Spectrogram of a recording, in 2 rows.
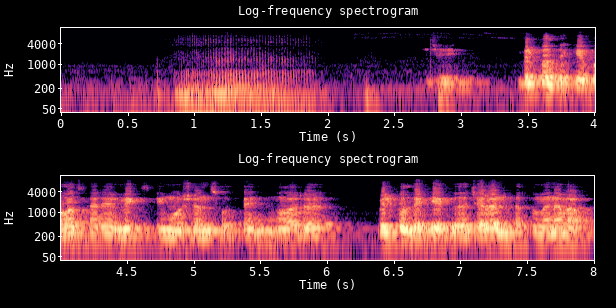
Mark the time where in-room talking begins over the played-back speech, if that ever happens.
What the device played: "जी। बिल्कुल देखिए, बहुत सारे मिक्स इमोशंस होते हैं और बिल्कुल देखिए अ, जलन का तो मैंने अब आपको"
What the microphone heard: none

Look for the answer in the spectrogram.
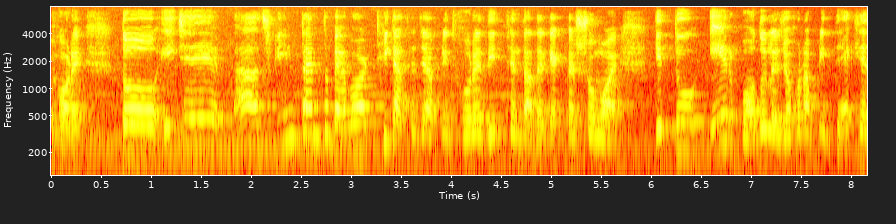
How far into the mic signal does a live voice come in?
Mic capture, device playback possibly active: none

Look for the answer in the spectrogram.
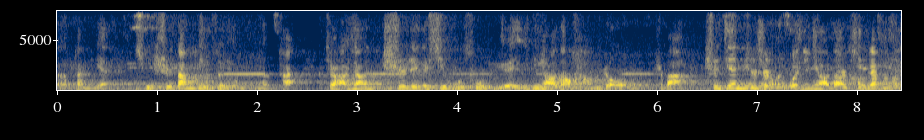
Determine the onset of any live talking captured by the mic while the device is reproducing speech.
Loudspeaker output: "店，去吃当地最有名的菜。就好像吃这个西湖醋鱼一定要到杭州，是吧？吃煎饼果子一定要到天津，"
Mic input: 6.9 s

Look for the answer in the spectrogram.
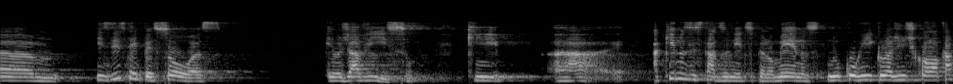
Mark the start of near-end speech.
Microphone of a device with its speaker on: none

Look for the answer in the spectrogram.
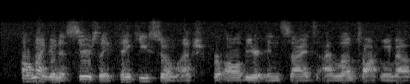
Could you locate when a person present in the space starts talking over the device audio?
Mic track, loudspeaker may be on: none

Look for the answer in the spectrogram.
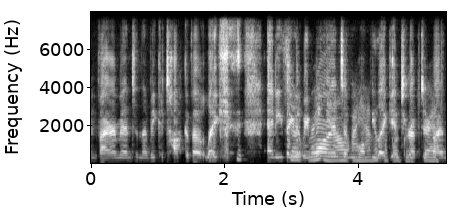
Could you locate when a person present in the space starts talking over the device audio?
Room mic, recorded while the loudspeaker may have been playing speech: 2.9 s

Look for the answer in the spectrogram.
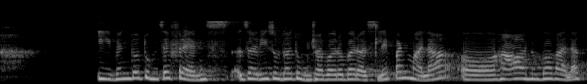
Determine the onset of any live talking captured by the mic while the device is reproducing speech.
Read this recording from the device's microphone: none

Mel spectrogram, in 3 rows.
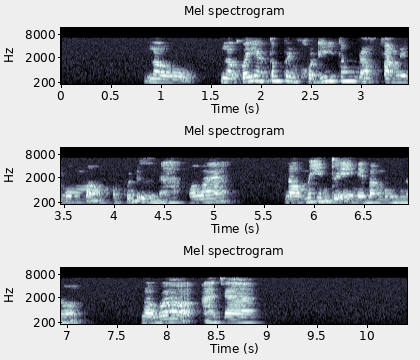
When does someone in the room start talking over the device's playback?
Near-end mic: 0.9 s

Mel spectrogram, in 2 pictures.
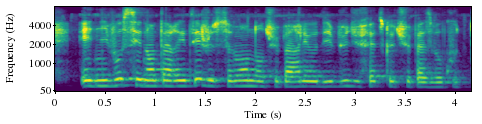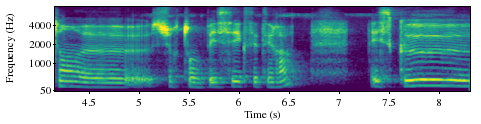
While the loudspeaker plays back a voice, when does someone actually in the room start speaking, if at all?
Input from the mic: none

